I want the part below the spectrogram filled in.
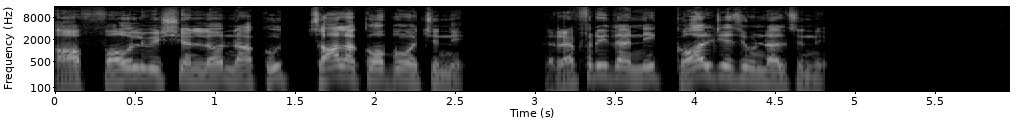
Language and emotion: Telugu, angry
